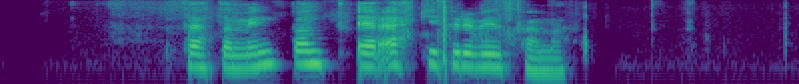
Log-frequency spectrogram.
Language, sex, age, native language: Icelandic, female, 40-49, Icelandic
